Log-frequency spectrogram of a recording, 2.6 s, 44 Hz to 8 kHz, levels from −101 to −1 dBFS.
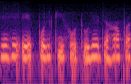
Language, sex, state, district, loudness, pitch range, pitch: Hindi, female, Uttar Pradesh, Etah, -30 LUFS, 225-240 Hz, 235 Hz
